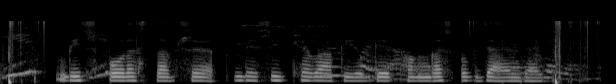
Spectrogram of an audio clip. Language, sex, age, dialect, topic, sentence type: Maithili, female, 51-55, Bajjika, agriculture, statement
